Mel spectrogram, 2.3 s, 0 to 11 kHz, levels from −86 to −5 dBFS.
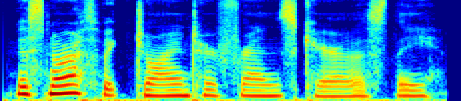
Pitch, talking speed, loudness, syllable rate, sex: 190 Hz, 155 wpm, -17 LUFS, 5.3 syllables/s, female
